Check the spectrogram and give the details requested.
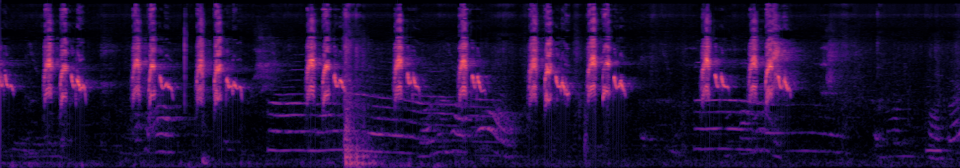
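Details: Captive long-tailed shrike singing energetically, mixing clipped high chirps in pairs and triplets with longer descending whistled notes and a brief rough noise midway.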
